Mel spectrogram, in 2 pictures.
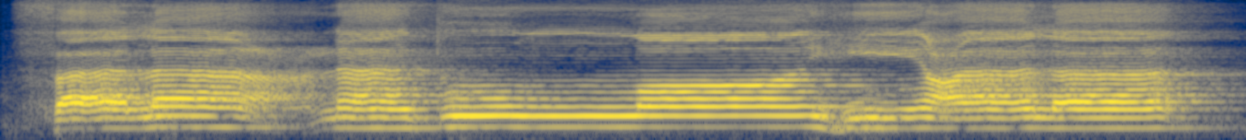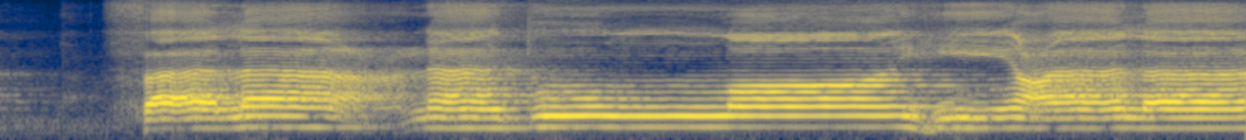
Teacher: Huruf H dari lafaz Allah hati-hati juga, jangan sampai dibaca samar.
